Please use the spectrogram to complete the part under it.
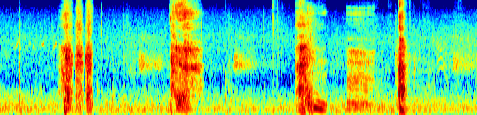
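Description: Shoes thud and scrape against a wall.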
